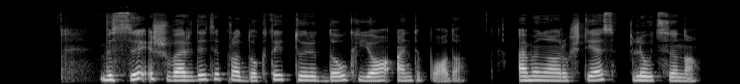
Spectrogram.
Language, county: Lithuanian, Kaunas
